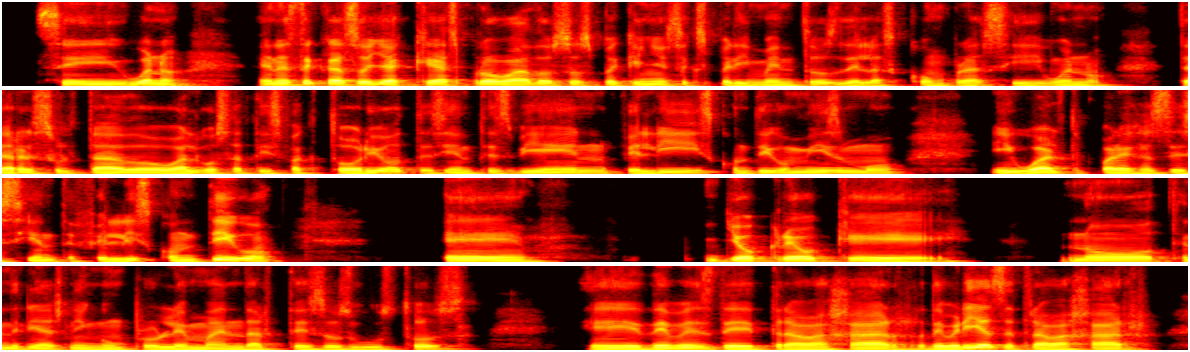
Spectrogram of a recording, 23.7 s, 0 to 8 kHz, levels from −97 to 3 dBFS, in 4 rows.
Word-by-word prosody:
Sí, 115 -1 -1
bueno, 125 +1 +2 0.4
en 130 +2 +2
este 140 +2 +2
caso, 140 -1 +5
ya 130 -1 +4
que 130 -1 +3
has 125 0 -1
probado 115 0 +4
esos 115 -1 -4
pequeños 115 0 -3
experimentos 100 +3 -3
de 100 -1 -1
las 95 +2 -4
compras 110 +3 -5
y 100 -2 -4
bueno, 100 0 -3 0.3
te - - 0
ha - - +6
resultado 110 0 +2
algo 110 +1 +1
satisfactorio. 105 +5 -1
Te 100 - -7
sientes 105 0 -6
bien, 115 +1 -2
feliz 115 +2 -3
contigo 110 +1 -4
mismo. 120 0 -3 0.4
Igual 115 0 +4
tu 110 -1 -17
pareja 110 0 +1
se 105 0 -3
siente 110 0 -4
feliz 105 +2 -2
contigo, 130 +6 +2 0.8
eh, 120 -2 +2 0.8
yo 130 +2 +3
creo 135 0 +3
que 105 -4 -1 0.4
no 125 +1 +1
tendrías 115 0 -3
ningún 110 -1 -4
problema 110 0 -1
en 105 -1 -3
darte 100 +1 -3
esos 105 0 -4
gustos. 110 +7 -5 0.5
Eh, 110 -1 +2
debes 115 +1 +2
de 105 -1 +3
trabajar 110 +2 0
deberías 135 +10 +5
de 120 - -3
trabajar, 110 +1 -1
110 Hz, 135 wpm, -21 LUFS, 105-120 Hz, 0.8 s, ha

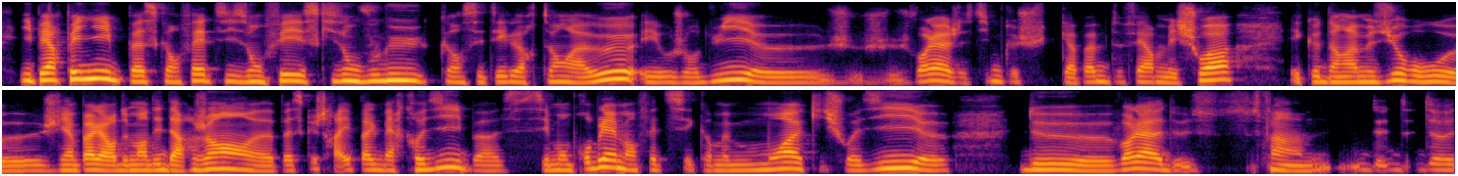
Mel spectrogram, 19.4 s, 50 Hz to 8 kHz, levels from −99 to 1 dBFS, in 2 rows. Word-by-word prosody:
hyper 200 +1 +6
pénible 225 -2 +7
parce 160 -2 +1
qu'en 155 -2 -5
fait, 180 0 -1
ils 160 -1 -3
ont 160 - +1
fait 180 +2 +1
ce - - +3
qu'ils 180 +1 -1
ont 175 - +5
voulu, 175 0 +4
quand 145 -2 -7
c'était 145 +2 -6
leur 150 -2 -5
temps 155 -1 -4
à 140 0 -2
eux 220 +5 +5
et 145 -1 -6
aujourd'hui, 150 +8 -1
heu, 140 - -5
je - - -16
je 65 - -18
j - - -19
voilà, 175 +1 +3
j'estime 135 +6 -10
que - - -16
je - - -12
suis - - -15
capable 150 +3 -5
de 150 0 -20
faire 150 0 -4
mes 140 -2 -6
choix 195 +9 +5 0.4
et - - -10
que, 155 - -8
dans 150 -1 -2
la 150 - +1
mesure 165 +5 0
où, 155 0 0
heu, 135 +1 -4
je 135 +1 -7
viens 145 -1 -2
pas 155 +1 +5
leur 140 -2 +5
demander 145 +2 -1
d'argent, 160 +3 +3
heu, 130 -1 -4
parce 145 +2 -7
que - - -17
je - - -4
travaille - - -4
pas 155 0 -1
le 155 - -5
mercredi, 165 +8 -1
bah, 140 -3 -8
c'est 145 +3 -7
mon 150 0 -3
problème, 205 +7 +3
en 150 - -4
fait. 150 -1 -9
C'est - - -7
quand 140 - -14
même 140 0 -7
moi 165 +5 +1
qui - - -14
choisis, 180 +7 0
heu, 145 -1 -2 0.5
de, 160 +1 -2
heu, 145 -4 -1
voilà, 170 0 +4
de 145 -4 -10
s 140 - -15 0.2
s - - -14
enfin, 145 -5 -3
mmh, 165 +10 -11
de 155 -11 -14 0.2
de 160 0 -9
155 Hz, 240 wpm, -20 LUFS, 145-175 Hz, 0.5 s, pénible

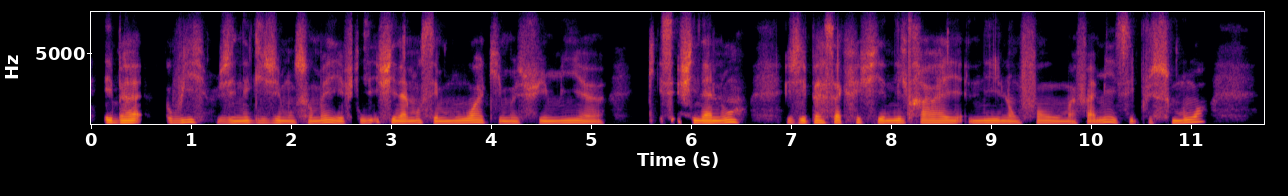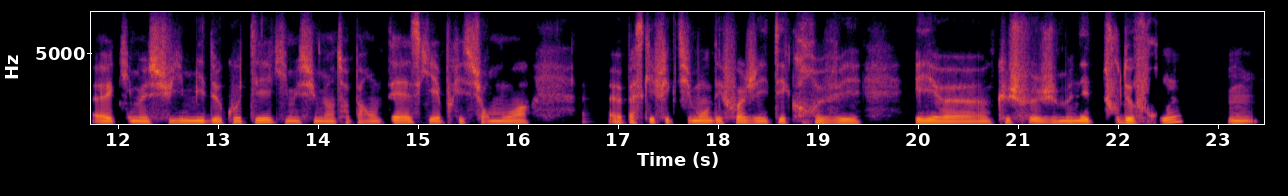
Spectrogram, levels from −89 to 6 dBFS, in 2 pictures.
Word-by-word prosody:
Et 155 - +5
bah, 145 0 +4 0.3
oui, 155 +3 -2
j'ai 125 +1 -1
négligé 130 +1 0
mon 125 -1 -2
sommeil 125 +3 +1
et - - -3
fi 130 +5 -5
finalement, 125 0 +3
c'est 120 - -2
moi 135 +6 +1
qui 120 - -6
me 120 0 -1
suis 120 +1 -3
mis, 135 +2 0
heu, 115 -1 -2 0.5
qui - - -10
s'est - - -2
finalement, 140 +4 +4 0.5
j'ai 135 -2 0
pas 140 +1 +2
sacrifié 135 0 0
ni 135 +1 +2
le - - -2
travail, 135 -1 +1
ni 130 0 0
l'enfant 125 +2 -3
ou 125 -2 -2
ma 115 0 -4
famille. 165 +6 -1
C'est - - -5
plus - - -2
moi, 165 +8 +1 0.6
heu, 120 0 +4
qui - - -3
me 125 0 +3
suis 135 +3 +1
mis 130 -2 +3
de 125 0 +1
côté, 145 +7 -1
qui 130 - -6
me 120 - 0
suis 120 - 0
mis 115 - 0
entre 115 -1 -3
parenthèses, 120 +5 0
qui - - -2
ai 120 - +2
pris 125 +1 -7
sur 110 0 0
moi, 130 +2 0 0.8
heu, 115 - 0
parce - - -1
qu'effectivement, 130 +1 +1
des 130 -2 -1
fois, 125 +2 +1
j'ai 125 -2 0
été 115 +1 -1
crevée 130 +1 -1 0.6
et 135 0 +5
heu, 115 -1 +1
que - - -1
je - - +5
fe 120 -1 0
je 120 +1 0
menais 130 +1 +3
tout 165 - -2
de 140 -2 +8
front. 155 - -1 0.4
Mmh. 130 -3 +1
130 Hz, 180 wpm, -24 LUFS, 120-140 Hz, 0.8 s, de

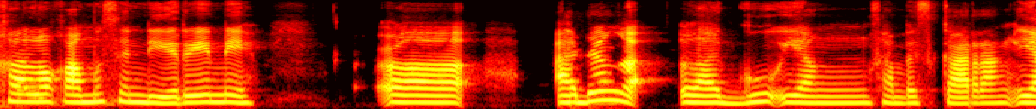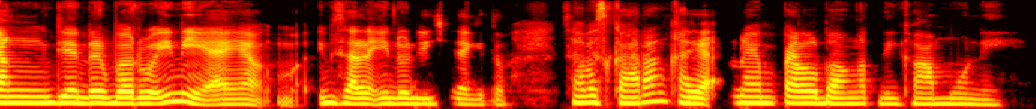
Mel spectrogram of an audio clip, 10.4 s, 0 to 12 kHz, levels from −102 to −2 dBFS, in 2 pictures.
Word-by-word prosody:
kalo 235 -2 +4
kamu 225 0 +6
sendiri 210 -4 +1
nih, 220 -2 +1 0.7
eee, 220 -1 +5 0.6
ada 220 +3 +4
nggak 285 +10 +5 0.2
lagu 210 -1 +1 0.2
yang 205 -1 0 0.3
sampai 195 -1 -3
sekarang 195 +1 +1
yang 205 -1 +4 0.2
genre 195 -1 +1
baru 185 0 +1
ini 250 +2 +1
ya, 150 - +1
yang 160 - -3
me - - -14 0.2
misalnya 175 -4 -1
Indonesia 175 -1 -6
gitu, 150 0 -13 0.3
sampe 210 0 -2
sekarang 210 +5 -2
kayak 185 -3 0
nempel 195 -1 -1
banget 180 0 -4
di 170 - -7
kamu 170 0 -4
nih? 145 -2 -13
200 Hz, 170 wpm, -23 LUFS, 180-215 Hz, 0.7 s, kamu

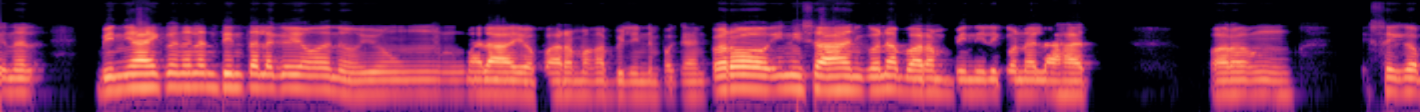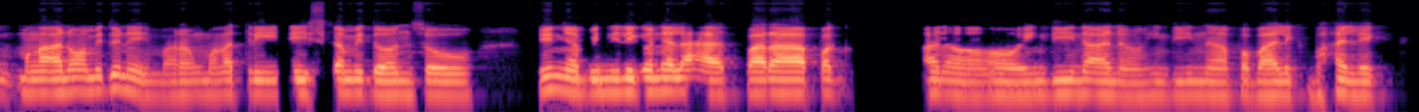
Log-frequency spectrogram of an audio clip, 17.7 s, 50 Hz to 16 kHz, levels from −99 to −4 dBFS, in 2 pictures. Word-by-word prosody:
na 145 0 -2 0.4
biniyahe 175 +4 +5
ko 185 - -5
na 185 - +1
lang 185 -1 -1
din 180 -1 +1
talaga 175 -1 0
yung 165 -1 0
ano, 140 -2 -3
yung 130 0 -5 0.4
malayo, 130 -1 +3
para 130 0 -1
makabili 125 -1 -7
ng 120 - -10
pagkain. 120 0 -9
Pero 170 +1 +6
inisahan 160 -1 +4
ko 155 - -3
na, 165 - +4
parang 145 -2 +1
binili 135 0 -4
ko 140 - -4
na 135 0 -1
lahat. 125 -1 +1 0.8
Parang 130 -1 -3 0.4
kasi 150 -2 -5
nga 145 - 0
mga 135 +2 -2
ano 150 +1 0
kami 150 0 -2
dun, 170 -3 -1
eh, 130 - -2
parang 120 +1 -6
mga 125 +1 -4
3 130 -1 -2
days 135 0 -3
kami 135 -1 0
dun, 125 -1 0
so, 120 0 -2 0.4
yun 160 0 +1
nga 140 - +3
binili 140 +1 +1
ko 145 0 +1
na 145 - +5
lahat 130 -3 +2
para 135 0 +7
pag 140 0 -3 0.5
ano 130 -1 -2
oo, 120 +1 -3 0.2
hindi 130 +2 -4
na 130 -1 +2
ano, 115 -2 -5
hindi 120 +1 -9
na 120 -1 -4
pabalik-balik. 120 0 -2
135 Hz, 185 wpm, -24 LUFS, 125-145 Hz, 0.8 s, para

